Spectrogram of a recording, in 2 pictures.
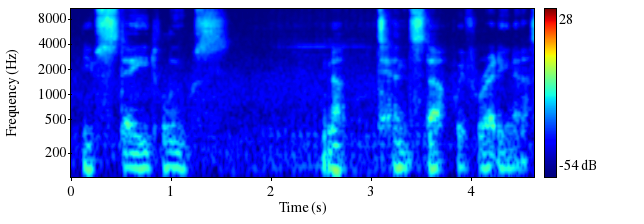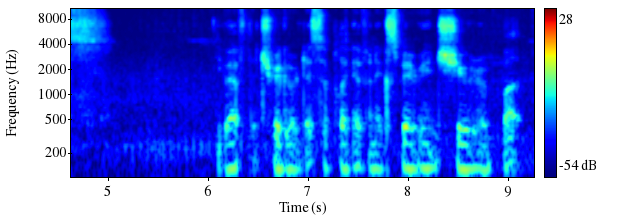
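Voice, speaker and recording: A man voicing a calm, smug, flirtatious assassin in a slow, intimate ASMR roleplay, deliberate and condescending, often dropping to a murmur. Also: mid-range voice, vocal fry, background noise, full character voice.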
